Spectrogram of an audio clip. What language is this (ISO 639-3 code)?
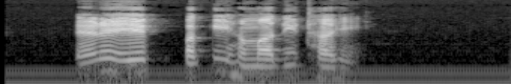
kxp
